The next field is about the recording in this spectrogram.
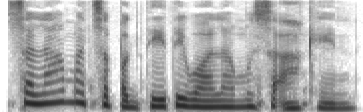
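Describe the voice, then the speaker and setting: A woman with a Filipino accent voicing a humble, soft-spoken young woman in love in an audio storybook. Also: lowish voice, very animated, a little fast, dry recording, studio quality. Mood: grateful, gentle.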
